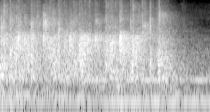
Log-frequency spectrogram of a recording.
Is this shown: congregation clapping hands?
yes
